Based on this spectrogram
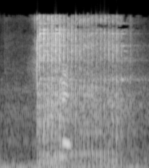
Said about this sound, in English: Jackhammers!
